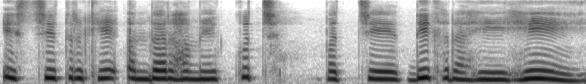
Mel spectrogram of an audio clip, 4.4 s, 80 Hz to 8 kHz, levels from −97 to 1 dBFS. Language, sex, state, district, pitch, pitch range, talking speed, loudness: Hindi, female, Madhya Pradesh, Bhopal, 275 Hz, 260-295 Hz, 135 wpm, -14 LUFS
